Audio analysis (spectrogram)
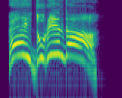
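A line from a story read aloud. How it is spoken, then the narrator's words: Shout. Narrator (Russian): крикнул он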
